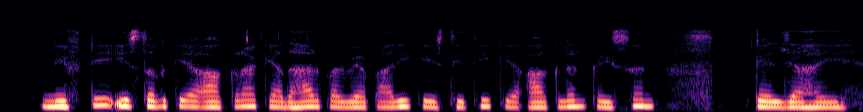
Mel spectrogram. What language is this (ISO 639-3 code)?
mag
